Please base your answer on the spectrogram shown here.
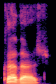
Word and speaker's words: qadash: Hay algo que es importante que la palabra K2 no es K2 sino kadash. Se ve, ya sabemos que no es Kados, sino Kadash.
